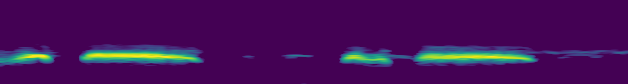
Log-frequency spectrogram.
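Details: Spotted dove coo used as a decoy to excite other doves, urging style: a short rising note then a long level coo, a brief gap, and the same pattern repeated.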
